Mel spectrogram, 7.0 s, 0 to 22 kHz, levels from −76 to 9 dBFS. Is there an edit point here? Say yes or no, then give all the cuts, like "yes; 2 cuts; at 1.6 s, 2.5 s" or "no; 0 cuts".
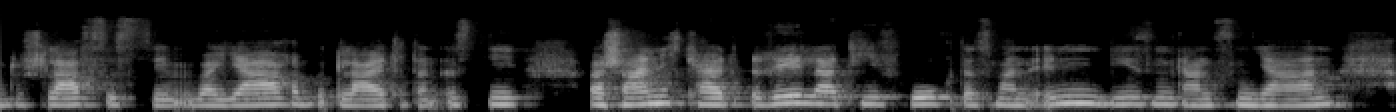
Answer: no; 0 cuts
